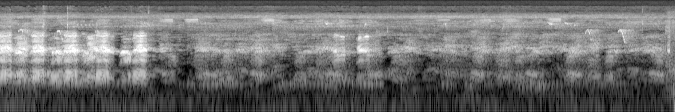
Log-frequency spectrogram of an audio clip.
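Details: Indian bullfrogs behind a house in the rainy season, yellow-coloured and out in the morning though usually active at night, give loud grunting, pig-like croaks about twice a second; a child mistook the sound for a pig.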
